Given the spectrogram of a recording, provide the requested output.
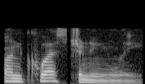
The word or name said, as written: unquestioningly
